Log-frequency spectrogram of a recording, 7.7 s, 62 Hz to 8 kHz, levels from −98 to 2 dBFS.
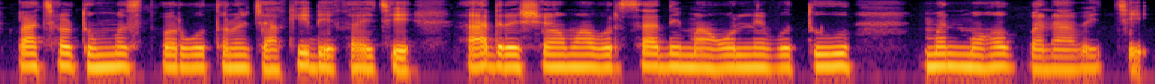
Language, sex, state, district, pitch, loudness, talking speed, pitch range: Gujarati, female, Gujarat, Valsad, 170 Hz, -16 LUFS, 110 wpm, 165-175 Hz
